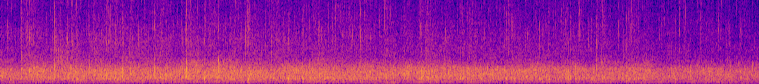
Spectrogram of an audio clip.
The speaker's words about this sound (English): Can we give a round of applause to these kids?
